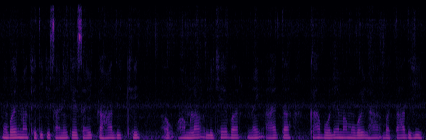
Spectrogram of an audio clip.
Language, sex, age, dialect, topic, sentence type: Chhattisgarhi, male, 18-24, Central, agriculture, question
